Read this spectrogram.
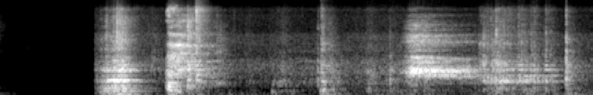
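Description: A wooden board knocks and scrapes against a wall.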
